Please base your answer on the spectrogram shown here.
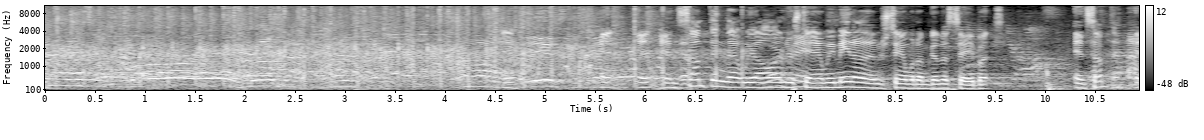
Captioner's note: applause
